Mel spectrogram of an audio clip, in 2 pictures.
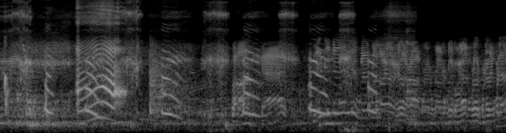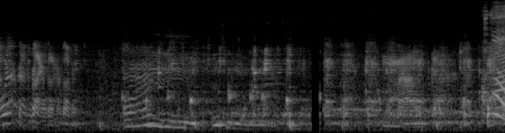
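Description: High-pitched wavering cries and whimpers with broken sobbing sounds, a young child crying in a small room.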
